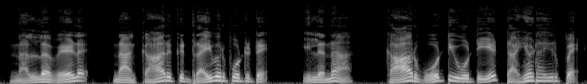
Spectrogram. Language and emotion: Tamil, happy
